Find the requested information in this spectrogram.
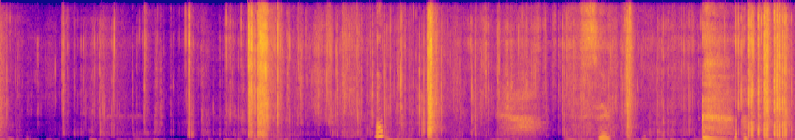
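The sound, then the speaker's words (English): A crinkly plastic diaper is handled during a baby's change, making intermittent bursts of crackling and rustling with quieter pauses, while a voice is heard at times. “I have a nice crinkly diaper for you with a little surprise.”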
